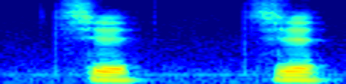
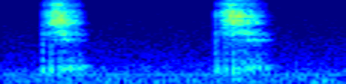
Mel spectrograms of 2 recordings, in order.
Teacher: Jiut consonant. There is a voice, j, j. But the chiut consonant is an unvoiced consonant, ch, ch.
